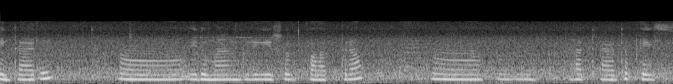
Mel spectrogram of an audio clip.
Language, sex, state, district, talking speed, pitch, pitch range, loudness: Kannada, female, Karnataka, Dakshina Kannada, 45 wpm, 230 Hz, 225-240 Hz, -15 LUFS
